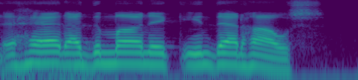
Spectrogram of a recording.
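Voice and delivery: ordinary talk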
